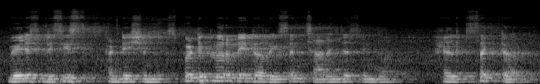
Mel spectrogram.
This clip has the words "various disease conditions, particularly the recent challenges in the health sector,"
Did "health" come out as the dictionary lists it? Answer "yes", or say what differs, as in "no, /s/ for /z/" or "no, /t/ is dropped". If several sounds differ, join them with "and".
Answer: no, /t/ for /θ/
